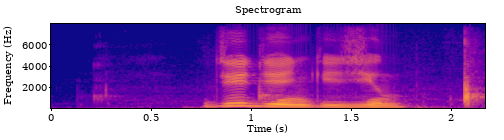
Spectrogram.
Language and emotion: Russian, neutral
